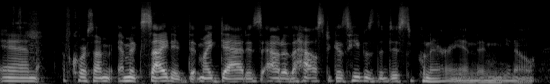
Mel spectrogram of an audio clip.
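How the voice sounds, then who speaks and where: Vocal fry marks this woman's very deep, low voice. The recording is very clean, with a silent background. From US West Coast, San Jose area. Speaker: podcast co-host. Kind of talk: casual chat.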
